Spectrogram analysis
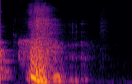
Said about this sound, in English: bless you. Sorry.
